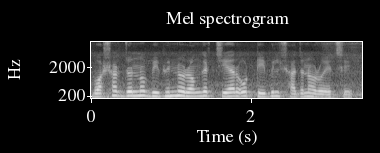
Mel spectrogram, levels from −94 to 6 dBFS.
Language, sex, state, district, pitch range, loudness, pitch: Bengali, male, West Bengal, Cooch Behar, 175-210 Hz, -14 LUFS, 195 Hz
